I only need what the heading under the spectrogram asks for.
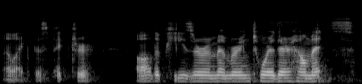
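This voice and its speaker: A woman's voice: deep voice, huge pitch swings, a little fast, gravelly, fairly bright tone, no echo. A woman teacher reading a picture book aloud to young children, stressing words and letter sounds and adding short explanations. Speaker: elementary school teacher reading aloud to class.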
